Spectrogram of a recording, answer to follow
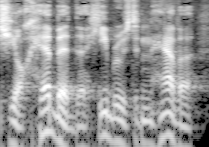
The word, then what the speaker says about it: Jochebed: So when Jochebed, it looks like Jochebed in English, but the Hebrew pronunciation is Jochebed.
